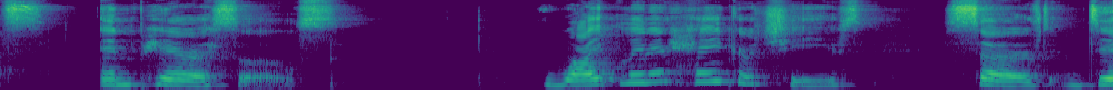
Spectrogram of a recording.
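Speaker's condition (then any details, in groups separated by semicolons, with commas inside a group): No condition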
